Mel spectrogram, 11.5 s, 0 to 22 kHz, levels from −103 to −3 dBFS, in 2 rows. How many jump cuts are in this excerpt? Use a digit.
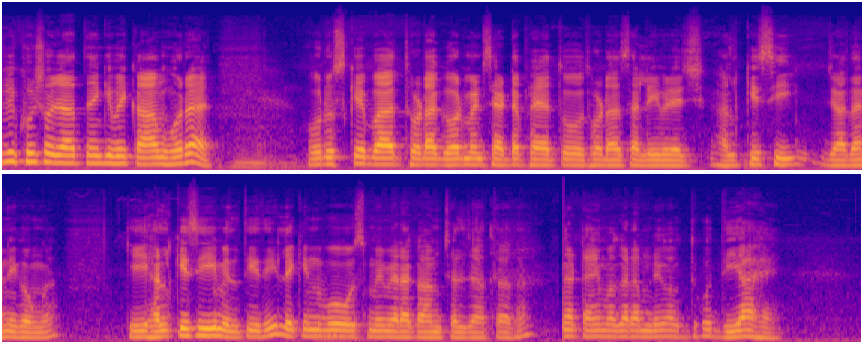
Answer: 1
